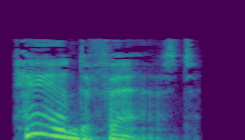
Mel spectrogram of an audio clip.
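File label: "handfast", British English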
